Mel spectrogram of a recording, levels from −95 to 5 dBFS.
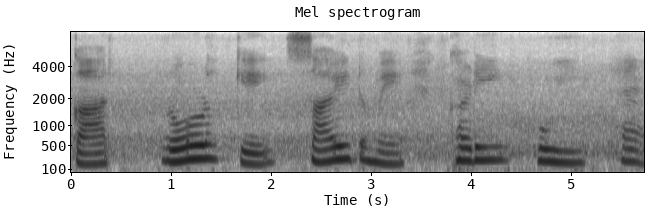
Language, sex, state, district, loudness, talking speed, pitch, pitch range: Hindi, female, Madhya Pradesh, Dhar, -15 LUFS, 85 wpm, 215 Hz, 190-240 Hz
